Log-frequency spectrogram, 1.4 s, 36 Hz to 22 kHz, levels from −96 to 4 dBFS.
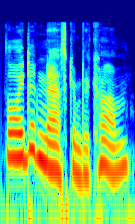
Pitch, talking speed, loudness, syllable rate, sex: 200 Hz, 310 wpm, -15 LUFS, 5.7 syllables/s, male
